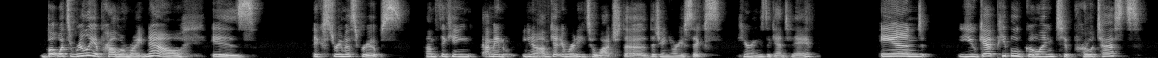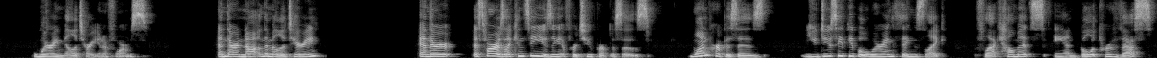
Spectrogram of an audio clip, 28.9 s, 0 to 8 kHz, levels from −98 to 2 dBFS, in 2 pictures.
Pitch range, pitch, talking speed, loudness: 220-275 Hz, 240 Hz, 150 wpm, -23 LUFS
